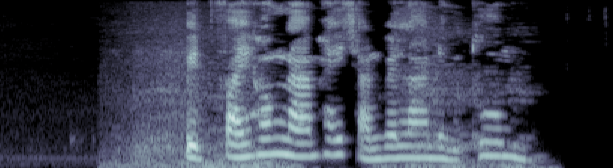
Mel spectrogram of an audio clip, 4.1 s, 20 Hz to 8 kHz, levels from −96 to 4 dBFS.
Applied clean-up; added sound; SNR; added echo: classical method Wiener filter.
